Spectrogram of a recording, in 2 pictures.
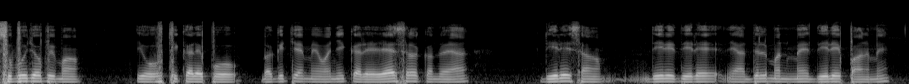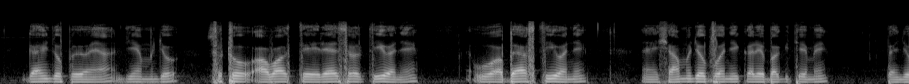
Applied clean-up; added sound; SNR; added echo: none; none; none; none.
